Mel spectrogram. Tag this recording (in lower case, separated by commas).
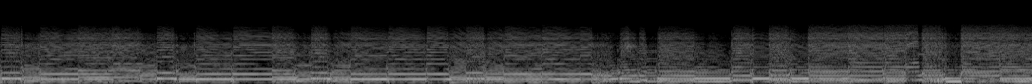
musical instrument, guitar, music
